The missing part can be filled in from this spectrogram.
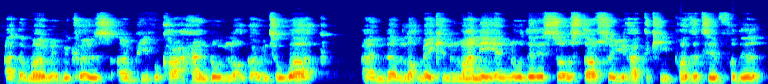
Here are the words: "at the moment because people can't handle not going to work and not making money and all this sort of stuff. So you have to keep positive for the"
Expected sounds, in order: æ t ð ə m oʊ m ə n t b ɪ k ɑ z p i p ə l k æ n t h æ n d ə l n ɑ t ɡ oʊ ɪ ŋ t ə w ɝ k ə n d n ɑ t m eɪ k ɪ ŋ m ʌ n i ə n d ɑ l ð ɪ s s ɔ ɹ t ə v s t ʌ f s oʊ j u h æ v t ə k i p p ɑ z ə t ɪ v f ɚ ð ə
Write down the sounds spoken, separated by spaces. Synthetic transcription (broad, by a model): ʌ t ð ə m oʊ m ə n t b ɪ k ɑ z p i p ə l k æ n t h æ n d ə l n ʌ t ɡ oʊ ɪ ŋ t ə w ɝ k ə n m n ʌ t m eɪ k ɪ ŋ m ʌ n i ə n ɑ l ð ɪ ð s ɔ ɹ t ə v s t ʌ f s oʊ j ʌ h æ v t ə k i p p ɑ z ə t ɪ v f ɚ ð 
